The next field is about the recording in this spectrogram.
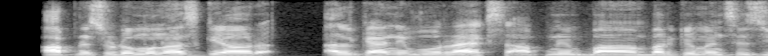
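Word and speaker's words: Pseudomonas: तो बैक्टीरिया लेके आ जाते हैं हम लोग, सीडोमोनास एसपीपी। अब ये सोडोमोनास देखो पी साइलेंट है, या तो एकानिवोरैक्स बारक्यूमेंसिस, ये लोग क्या करते हैं, ability to destroy पेरिडीन्स and other chemicals.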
